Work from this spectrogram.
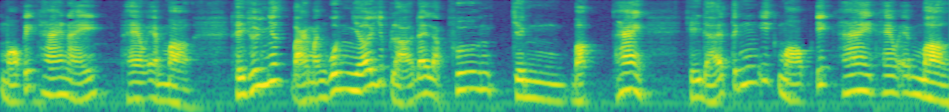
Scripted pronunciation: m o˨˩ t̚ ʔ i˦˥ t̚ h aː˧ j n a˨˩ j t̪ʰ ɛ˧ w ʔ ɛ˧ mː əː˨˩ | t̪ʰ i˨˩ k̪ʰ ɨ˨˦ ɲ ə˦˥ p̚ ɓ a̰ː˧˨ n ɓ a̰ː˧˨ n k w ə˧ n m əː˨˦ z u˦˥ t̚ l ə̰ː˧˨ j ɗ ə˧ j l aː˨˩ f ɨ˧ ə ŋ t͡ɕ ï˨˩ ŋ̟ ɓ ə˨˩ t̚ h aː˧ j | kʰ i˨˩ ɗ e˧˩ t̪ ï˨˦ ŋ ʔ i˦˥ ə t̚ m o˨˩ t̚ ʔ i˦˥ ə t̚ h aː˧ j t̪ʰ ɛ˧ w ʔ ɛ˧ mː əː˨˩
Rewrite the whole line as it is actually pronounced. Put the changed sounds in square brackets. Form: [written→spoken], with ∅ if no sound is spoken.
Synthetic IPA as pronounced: m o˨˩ t̚ ʔ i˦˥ t̚ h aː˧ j n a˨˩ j t̪ʰ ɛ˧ w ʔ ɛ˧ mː əː˨˩ | t̪ʰ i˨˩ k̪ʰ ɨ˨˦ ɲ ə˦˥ [p̚→t̚] ɓ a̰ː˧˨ n ɓ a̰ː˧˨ n k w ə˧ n [m→ɲ] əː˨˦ z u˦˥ [t̚→p̚] l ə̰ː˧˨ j ɗ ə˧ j l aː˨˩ f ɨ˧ ə ŋ t͡ɕ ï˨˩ ŋ̟ ɓ ə˨˩ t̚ h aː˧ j | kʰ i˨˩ ɗ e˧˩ t̪ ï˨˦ ŋ ʔ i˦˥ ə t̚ m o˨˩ t̚ ʔ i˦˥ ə t̚ h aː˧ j t̪ʰ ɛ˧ w ʔ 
